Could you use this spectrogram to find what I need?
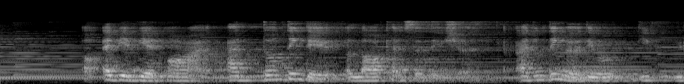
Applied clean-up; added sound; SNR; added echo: none; Harp; 11 dB; reverberation time 2.2 s.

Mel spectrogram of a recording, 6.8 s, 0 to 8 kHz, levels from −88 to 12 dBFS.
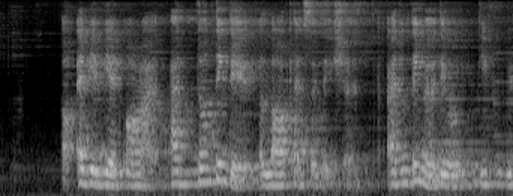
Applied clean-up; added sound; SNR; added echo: neural separator model SepFormer DNS4.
